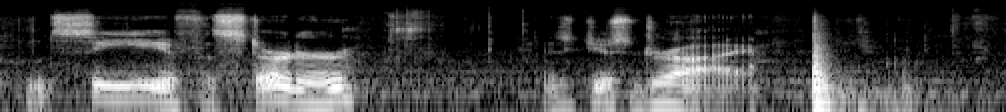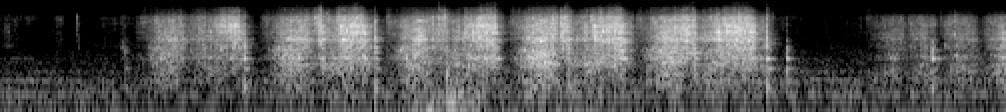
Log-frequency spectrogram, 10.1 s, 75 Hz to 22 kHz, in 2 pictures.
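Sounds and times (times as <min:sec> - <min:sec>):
starter rope rasping: 0:05.7 - 0:10.0.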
